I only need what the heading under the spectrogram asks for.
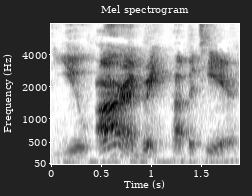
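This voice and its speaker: Man doing a bright, perky puppet captain. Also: fairly low pitch, very animated, a little slow, exaggerated voice. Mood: perky, teasing. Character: chipper puppet captain cheering up his puppeteer. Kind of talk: staged play reading. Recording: roomy, distant mic, faint noise.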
